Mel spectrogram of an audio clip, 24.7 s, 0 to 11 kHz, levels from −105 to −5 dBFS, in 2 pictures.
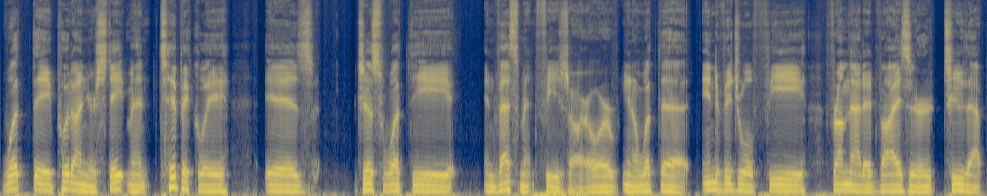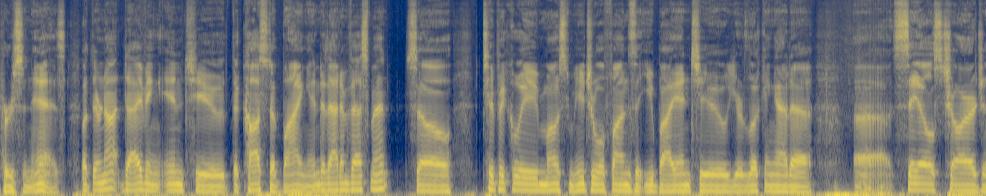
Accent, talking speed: American, 135 wpm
